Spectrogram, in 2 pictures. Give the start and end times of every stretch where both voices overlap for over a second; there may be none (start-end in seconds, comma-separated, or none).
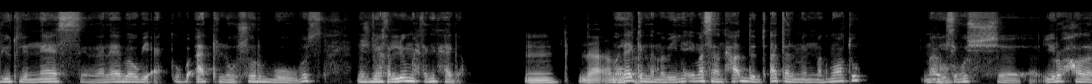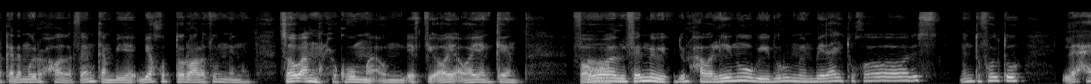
none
